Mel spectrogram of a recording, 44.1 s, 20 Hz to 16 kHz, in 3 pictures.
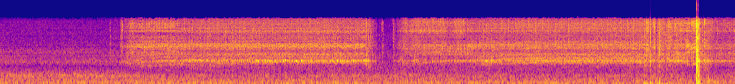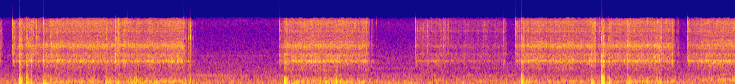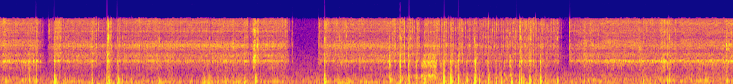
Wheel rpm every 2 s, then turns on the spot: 0, 50, 70, 50, 60, 70, 70, 50, 60, 10, 40, 20, 30, 60, 50, 50, 60, 40, 60, 50, 40, 50.
none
